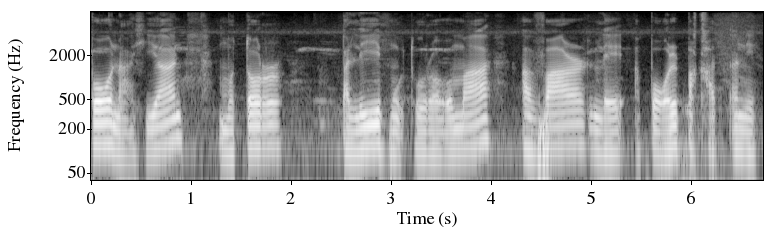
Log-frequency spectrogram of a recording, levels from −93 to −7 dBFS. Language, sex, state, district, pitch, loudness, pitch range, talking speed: Mizo, male, Mizoram, Aizawl, 105 Hz, -19 LUFS, 95-115 Hz, 150 wpm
